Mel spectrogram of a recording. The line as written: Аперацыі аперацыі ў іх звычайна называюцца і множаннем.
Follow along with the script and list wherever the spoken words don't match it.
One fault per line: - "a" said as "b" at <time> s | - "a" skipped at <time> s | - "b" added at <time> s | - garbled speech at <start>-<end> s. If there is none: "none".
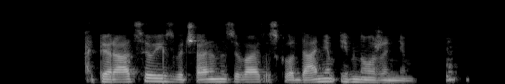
- "аперацыі" skipped at 1.4 s
- "складаннем" added at 2.8 s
